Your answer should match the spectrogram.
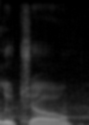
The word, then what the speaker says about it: Lucho: Finally figured out how to pronounce his first name. They call him Lucho.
